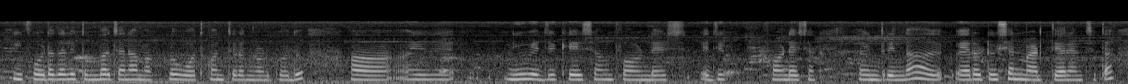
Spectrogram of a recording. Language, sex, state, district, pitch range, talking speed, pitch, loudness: Kannada, female, Karnataka, Shimoga, 215-235 Hz, 90 wpm, 225 Hz, -26 LUFS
